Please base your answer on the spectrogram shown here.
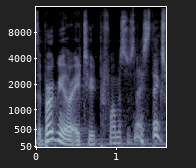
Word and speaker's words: Burgmüller: So there's going to be a masterclass on the Burgmüller, or Burgmüller, I guess is the better pronunciation, Burgmüller.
